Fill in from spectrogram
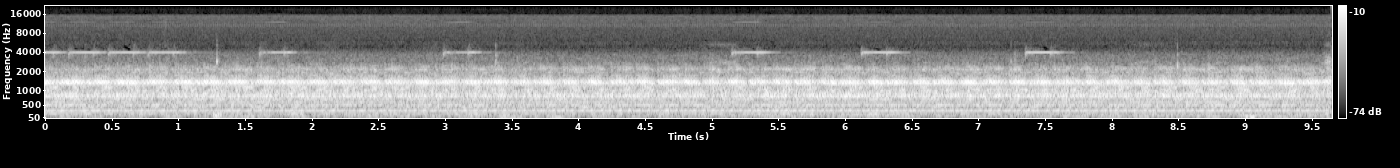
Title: (GREE OEM) SHARP AH A5UCY AIR CONDITIONER [NOISY]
